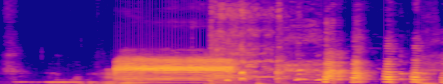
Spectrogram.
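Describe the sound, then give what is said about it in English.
A voice imitates a goat with one loud, nasal, wavering bleat held for about a second, followed by chuckling and people talking. “What sound does the goat make?”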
